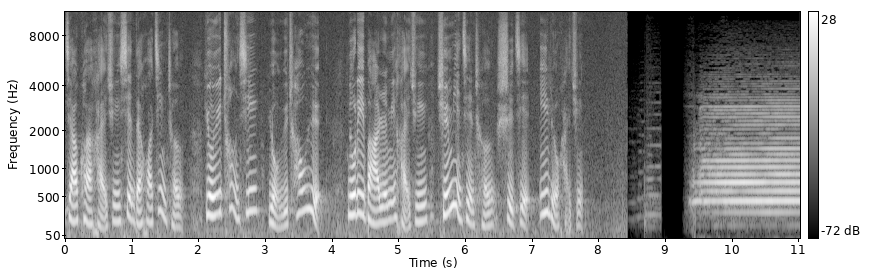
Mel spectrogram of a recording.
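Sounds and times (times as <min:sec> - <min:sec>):
speech: 0:00.0 - 0:07.9
warship horn blowing as ship departs: 0:09.4 - 0:11.0.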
